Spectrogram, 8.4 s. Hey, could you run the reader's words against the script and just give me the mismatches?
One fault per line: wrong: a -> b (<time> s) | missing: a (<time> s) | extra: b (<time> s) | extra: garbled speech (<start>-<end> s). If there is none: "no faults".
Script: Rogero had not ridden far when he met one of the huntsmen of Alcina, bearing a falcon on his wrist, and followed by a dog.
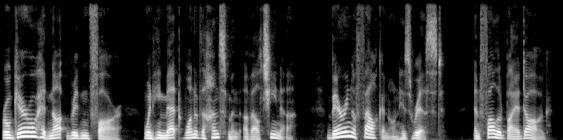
no faults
